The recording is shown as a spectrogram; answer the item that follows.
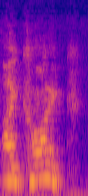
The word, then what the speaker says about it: iconic: is ending in ic in such a case when the word is ending in ic and it is multi-syllable word the stress is put on penultimate syllable here penalty mate penultimate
